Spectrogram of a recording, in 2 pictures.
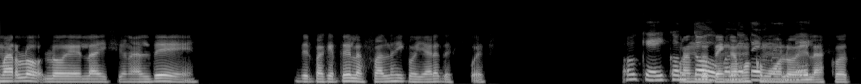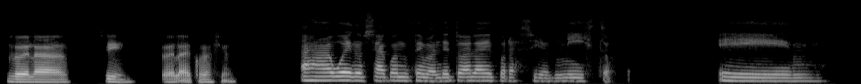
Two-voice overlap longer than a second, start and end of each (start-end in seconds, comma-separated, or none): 6.8-8.2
